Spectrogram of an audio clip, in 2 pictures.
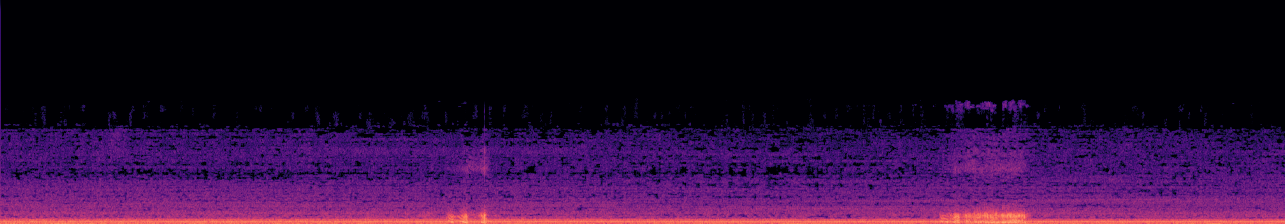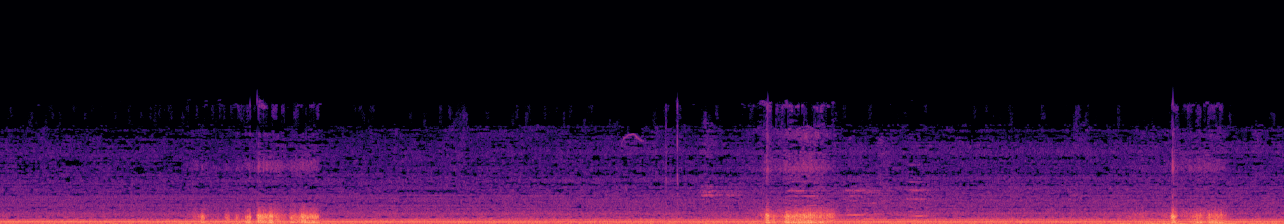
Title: SHIH TZU SOUNDS OF SNORING DEEP SLEEP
